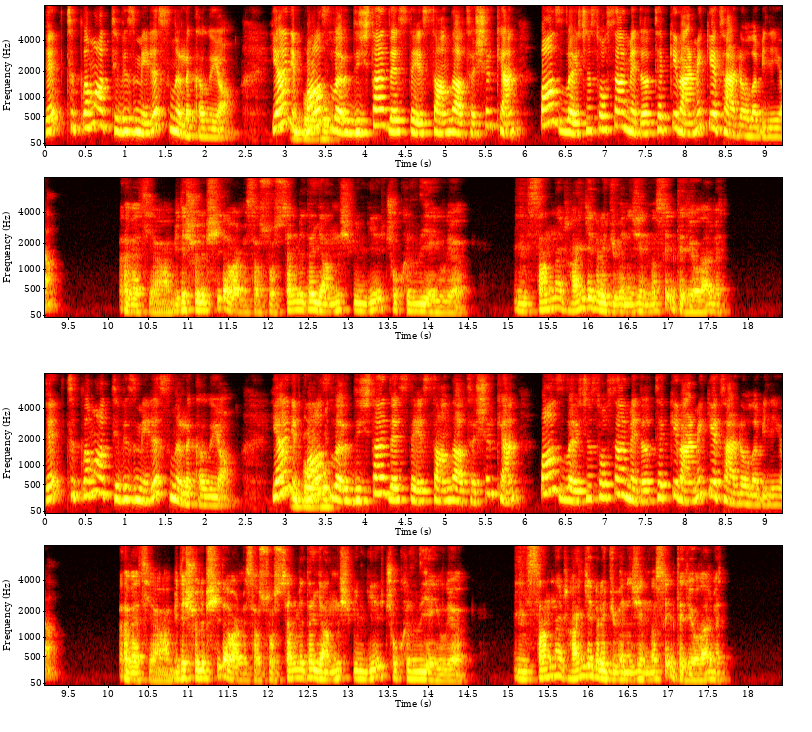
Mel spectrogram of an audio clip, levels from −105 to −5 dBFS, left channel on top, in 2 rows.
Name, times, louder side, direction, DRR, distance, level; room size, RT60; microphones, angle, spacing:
voice 1, 0.0-5.9 6.2-9.3, left 3 dB, 65° left, 2.1 m, -23 dB
voice 2, 3.1-3.5 10.1-14.4 15.1-17.7, right 2 dB, 70° right, 2.1 m, -26 dB
11.5 x 7.5 x 2.3 m
head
